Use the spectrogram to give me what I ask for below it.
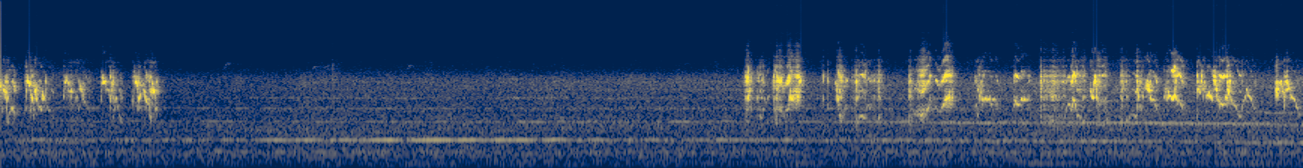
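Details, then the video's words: A pair of household budgerigars chatter in quick, scratchy high chirps, a short burst, then a pause with a faint steady hum, then a longer lively run of warbling notes. "Budgie Birds Extravaganza-Relax With My Budgies"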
